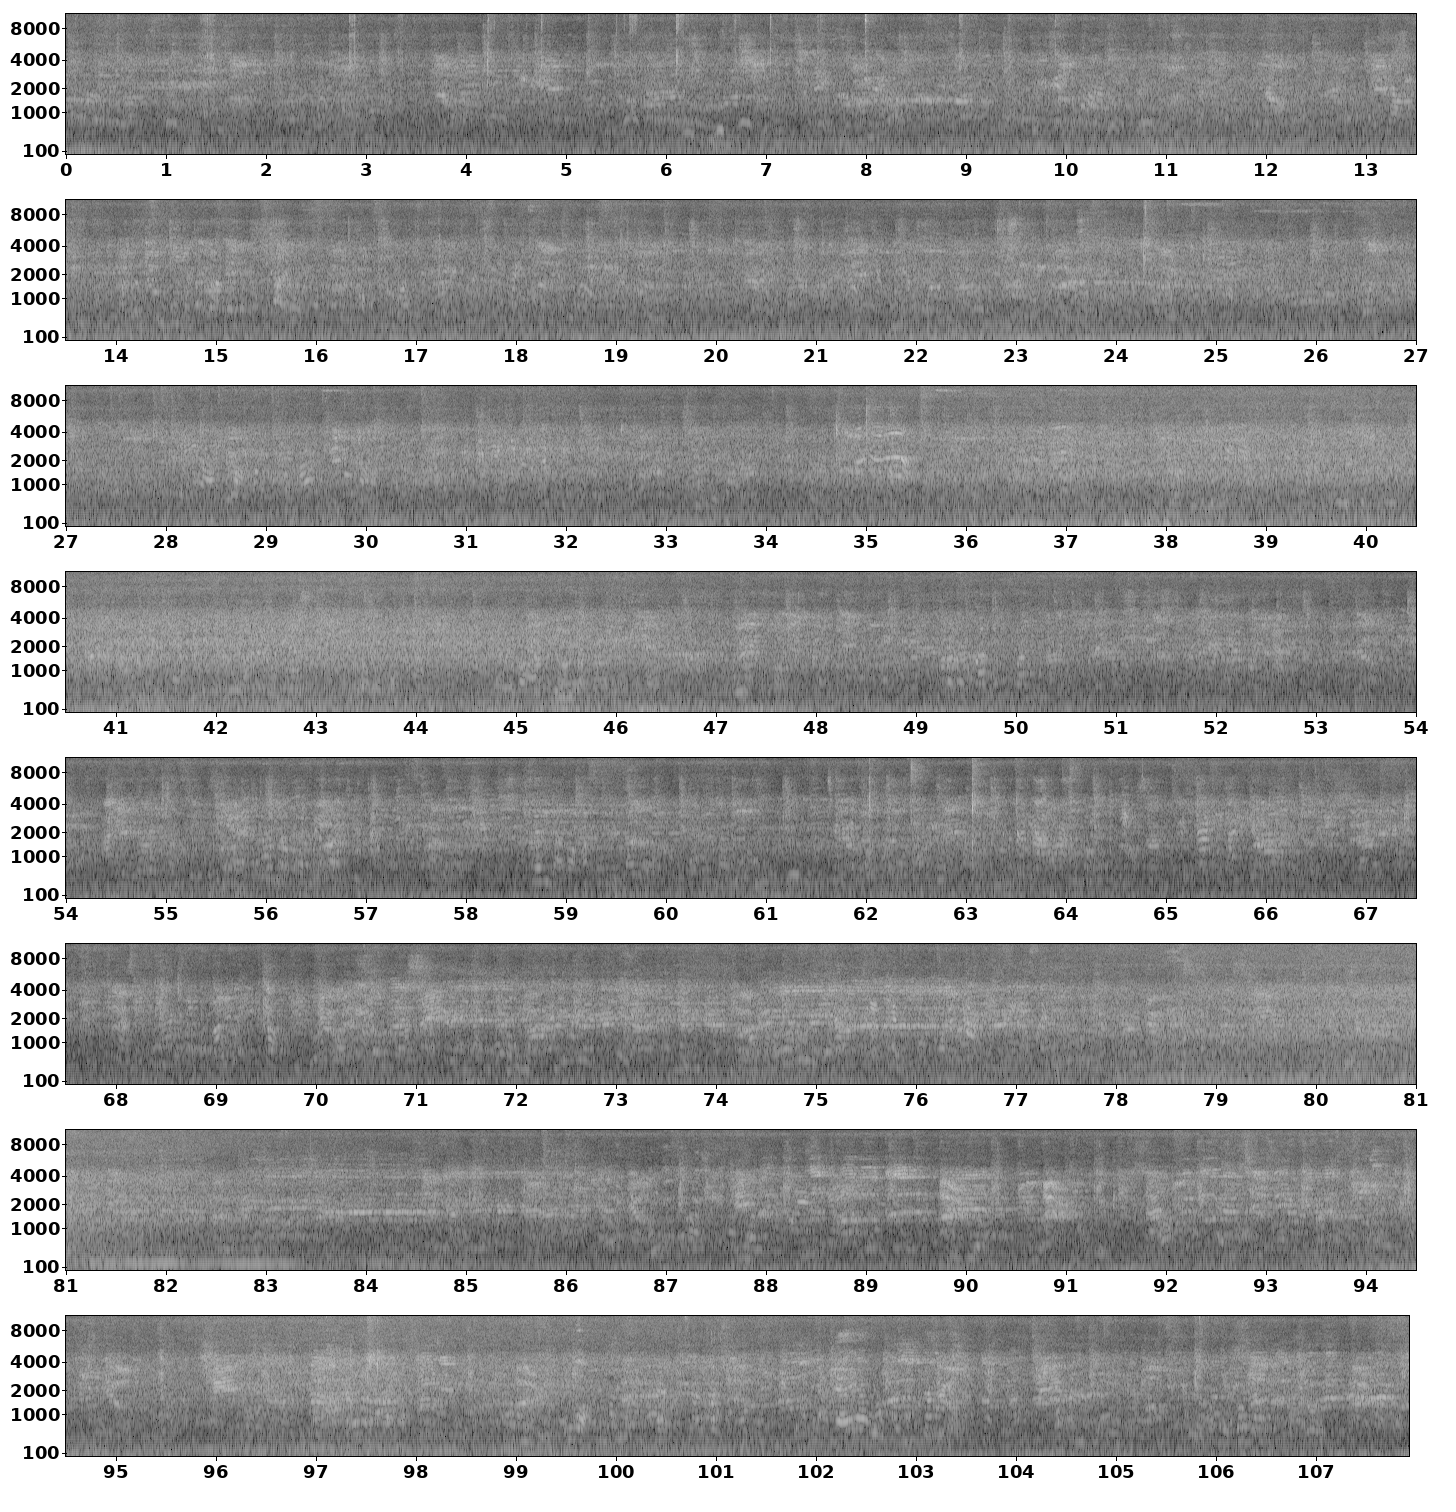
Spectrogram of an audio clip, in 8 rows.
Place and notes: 朝陽森林公園, Taoyuan Dist. - in the Park
in the Park, traffic sound, birds sound, Many elderly people are doing aerobics
27 July 2017, 05:54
